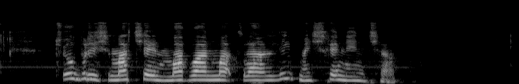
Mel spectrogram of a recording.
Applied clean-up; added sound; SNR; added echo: none; none; none; none.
